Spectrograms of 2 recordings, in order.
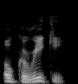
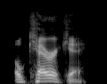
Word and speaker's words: Okereke: So on Monday Night Football, I believe it was last year or Sunday night, whatever it was, when the player introduces himself, he says Okereke. But at that point, he had already told everyone it's not pronounced that way. It's Okereke. And they're like, hey, why did you say it that way on the national telecast?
